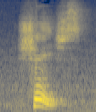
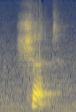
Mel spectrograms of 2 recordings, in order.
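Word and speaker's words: Shet (שת): In Hebrew you say Shesh. I have trouble pronouncing that. It's Shin, Tav. Shet. Okay, so we'll say it like that.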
